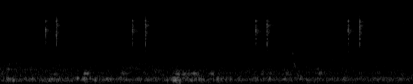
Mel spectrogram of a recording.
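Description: Faint computer mouse button clicks: four quick pairs of sharp ticks, spread about a second apart, as software menus are opened one after another.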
